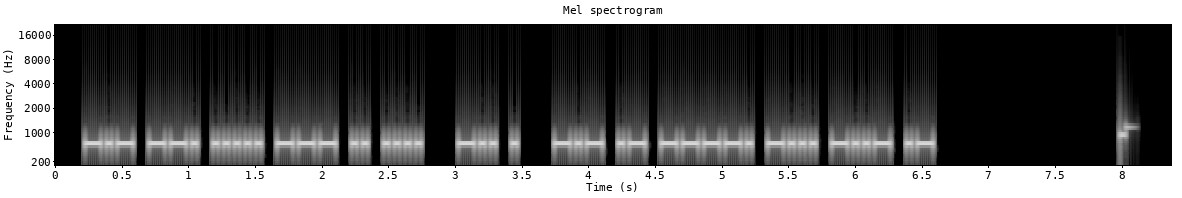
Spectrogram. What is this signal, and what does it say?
Morse code, heard as a keyed tone, about 32 wpm, 700 Hz. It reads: KG5OIH DE KA9BXA
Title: USA Callsign DE Callsign - 6 Characters - 30wpm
